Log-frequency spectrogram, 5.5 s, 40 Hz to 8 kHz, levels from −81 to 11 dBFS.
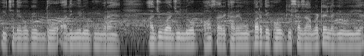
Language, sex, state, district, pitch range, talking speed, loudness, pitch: Hindi, female, Madhya Pradesh, Katni, 110-115 Hz, 250 wpm, -17 LUFS, 115 Hz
